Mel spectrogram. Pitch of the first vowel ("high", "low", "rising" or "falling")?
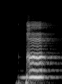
high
